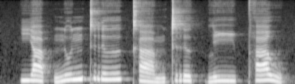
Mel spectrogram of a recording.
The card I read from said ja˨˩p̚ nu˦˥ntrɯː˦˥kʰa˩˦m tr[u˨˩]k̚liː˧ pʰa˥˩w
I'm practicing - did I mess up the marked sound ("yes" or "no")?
yes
